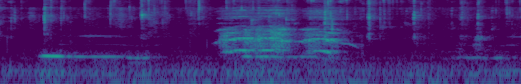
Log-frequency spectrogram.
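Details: Kittens eating for the first time and scrambling over food give short high meows, one brief tone, then a louder, longer wavering mew with rich overtones midway, amid faint background clatter.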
